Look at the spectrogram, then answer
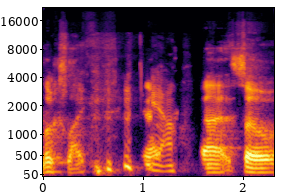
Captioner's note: chuckles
